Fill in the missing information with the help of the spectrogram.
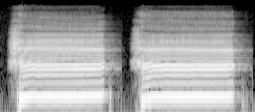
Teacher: হ্যাঁ হরফটি উচ্চারণের স্থান কণ্ঠনালীর শুরু হতে, অথবা আমরা যদি আরবিতে বলি হলকের শুরু হতে এই হরফটি উচ্চারিত হয়।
